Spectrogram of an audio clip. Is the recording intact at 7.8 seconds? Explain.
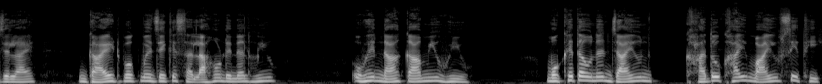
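Yes, the speech at 7.8 seconds comes through intact, with no dropout, click, distortion or other break at that moment.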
